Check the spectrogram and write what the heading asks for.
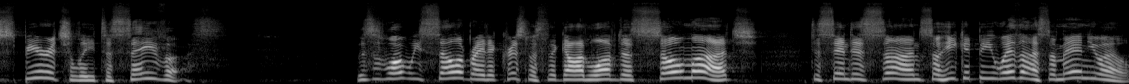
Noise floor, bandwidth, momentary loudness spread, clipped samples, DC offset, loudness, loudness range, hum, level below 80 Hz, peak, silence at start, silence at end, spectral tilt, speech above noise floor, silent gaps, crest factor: -64 dBFS; 19 kHz; 14 LU; under 0.1%; under 0.1%; -23 LUFS; 8 LU; none; -78 dBFS; -4 dBFS; 0 s; 0 s; -3.5 dB/octave; 41 dB; none; 18 dB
